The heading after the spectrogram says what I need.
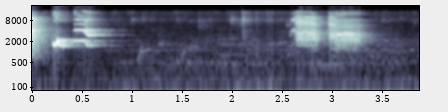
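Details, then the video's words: Srigunting krantil drongo recorded as a master track for tutoring cage songbirds, with flowing water behind: a short harsh burst of rasping, overtone-rich notes, a pause, then a second scratchy burst. "MASTERAN SRIGUNTING KRANTIL FULL ISIN"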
